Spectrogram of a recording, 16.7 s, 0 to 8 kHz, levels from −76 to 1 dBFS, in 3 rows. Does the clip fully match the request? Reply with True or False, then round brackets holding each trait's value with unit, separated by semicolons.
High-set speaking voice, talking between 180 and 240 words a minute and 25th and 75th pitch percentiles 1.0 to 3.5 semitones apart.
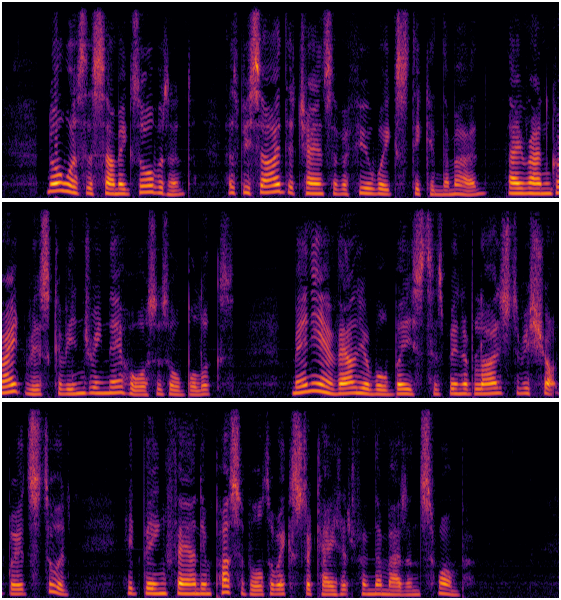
True (195 Hz; 185 wpm; 3.1 semitones)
